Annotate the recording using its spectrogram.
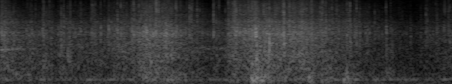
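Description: Grey plastic mailer bag crinkling and rustling in irregular bursts as it is pulled open by hand and a cardboard boot box is worked out of it.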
